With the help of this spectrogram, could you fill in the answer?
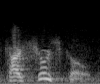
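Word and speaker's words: Kościuszko: In Poland, we say his name Tadashish Kosciuszko. But in America, Tadashish Kosciuszko is fine. – Thank you, young lady. Tadashish Kosciuszko. How's that? – Very good. You say it like you're going to sneeze, and you got it.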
